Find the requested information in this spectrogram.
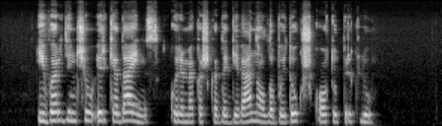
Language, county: Lithuanian, Utena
